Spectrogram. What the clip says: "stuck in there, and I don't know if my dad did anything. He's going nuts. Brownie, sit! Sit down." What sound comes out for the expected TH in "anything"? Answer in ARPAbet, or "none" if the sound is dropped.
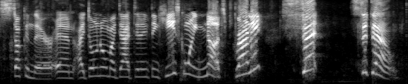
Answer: TH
